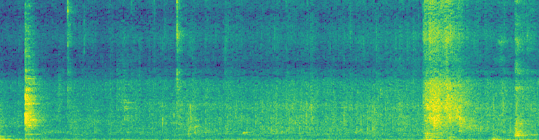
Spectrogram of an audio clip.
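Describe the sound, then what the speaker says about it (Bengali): Eggplant slices sizzle in oil in a pan as they are lifted out, a faint steady crackle broken by a few louder spatters and a brief burst of hissing near the end. "বেগুনগুলো এবার আমি তুলে নিচ্ছি ভাজা হয়ে গেছে আমার বেগুনগুলো"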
